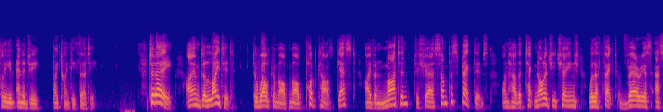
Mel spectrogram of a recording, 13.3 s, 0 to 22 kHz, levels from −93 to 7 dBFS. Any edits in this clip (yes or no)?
yes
